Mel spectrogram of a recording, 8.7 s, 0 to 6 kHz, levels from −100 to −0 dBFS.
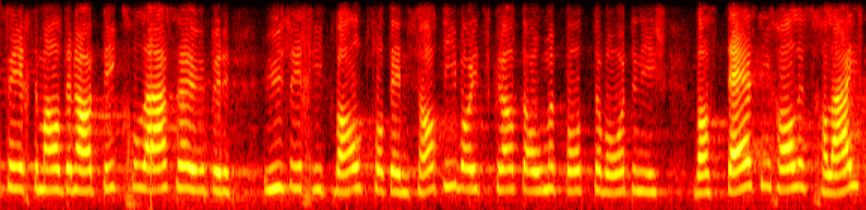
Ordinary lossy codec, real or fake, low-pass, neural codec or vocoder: Opus, 16 kbps; real; 5.4 kHz; none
